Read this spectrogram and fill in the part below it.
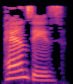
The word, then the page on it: pansies: British English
